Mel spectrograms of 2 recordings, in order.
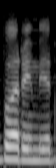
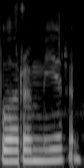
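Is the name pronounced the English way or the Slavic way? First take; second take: Slavic; English. First: The name is pronounced the Slavic way. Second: The name is pronounced the English way. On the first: The speaker calls it right. "It would be Boromir" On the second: The speaker calls it wrong. "not Boromir"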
